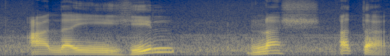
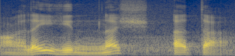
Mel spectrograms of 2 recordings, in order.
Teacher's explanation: Bukan, karena ini alif lam syamsiyah, alif lamnya tidak dibaca tapi langsung melebur ke huruf ketiga. Itu kenapa dibaca alaihin nasy'ata.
